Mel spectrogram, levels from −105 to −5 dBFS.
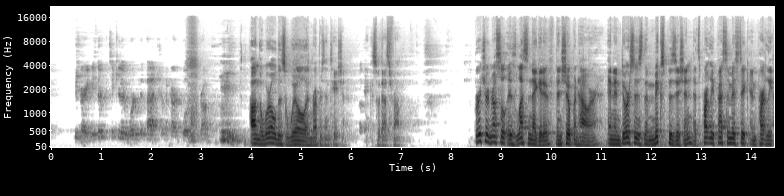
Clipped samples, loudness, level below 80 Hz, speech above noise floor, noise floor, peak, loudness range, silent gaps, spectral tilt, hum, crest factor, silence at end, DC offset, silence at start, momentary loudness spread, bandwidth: under 0.1%; -24 LUFS; -58 dBFS; 56 dB; -81 dBFS; -4 dBFS; 19 LU; none; -5.5 dB/octave; none; 22 dB; 0 s; under 0.1%; 0.5 s; 22 LU; 16 kHz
